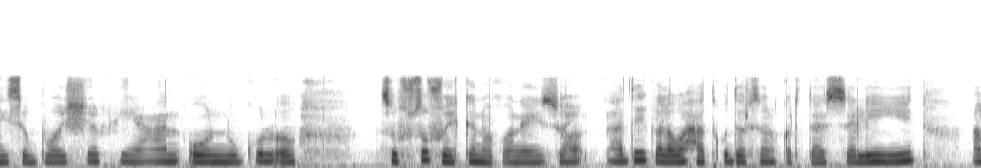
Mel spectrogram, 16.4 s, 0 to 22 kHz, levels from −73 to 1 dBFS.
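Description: From start to finish the clip suffers a wrong sample rate: the samples are being clocked out at half the rate they were captured at, with no conversion in between, which fits 16 kHz audio played back at 8 kHz. Because speed and pitch are tied to that clock, the speech runs at 0.5 times its natural pace and sits a full octave, 12 semitones, too low, sounding slow, deep and dragged out.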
